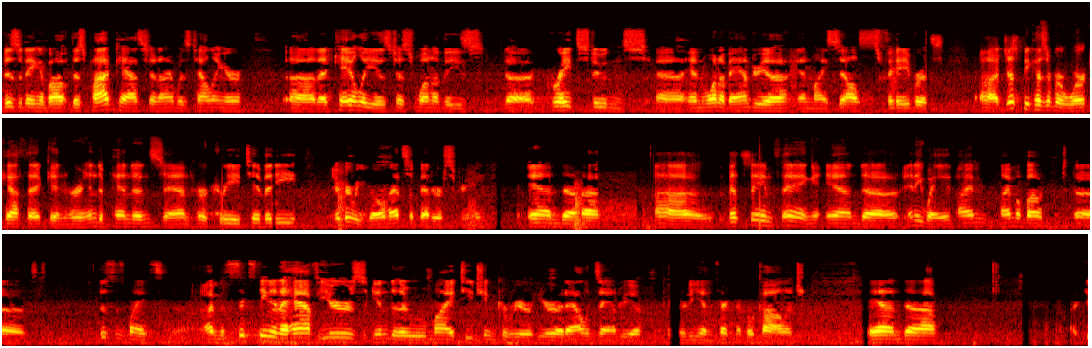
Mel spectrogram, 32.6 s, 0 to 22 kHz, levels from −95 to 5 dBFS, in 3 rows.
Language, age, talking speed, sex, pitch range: English, 40-59, 150 wpm, male, 120-175 Hz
